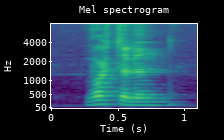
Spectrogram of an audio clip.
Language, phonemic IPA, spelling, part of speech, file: Dutch, /ˈʋɔr.tə.lə(n)/, wortelen, verb / noun, Nl-wortelen.ogg
- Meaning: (verb) 1. (used with in) to originate (from) 2. to ingrain, to (take) root; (noun) plural of wortel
